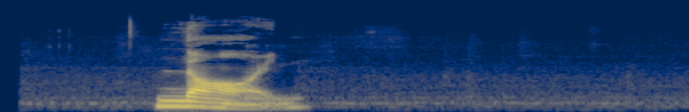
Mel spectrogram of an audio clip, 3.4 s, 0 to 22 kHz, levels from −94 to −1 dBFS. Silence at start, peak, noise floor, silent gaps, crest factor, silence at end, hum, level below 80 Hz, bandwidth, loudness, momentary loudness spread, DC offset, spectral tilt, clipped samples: 0.75 s; 0 dBFS; -58 dBFS; none; 24 dB; 1.95 s; none; -70 dBFS; 12 kHz; -19 LUFS; 20 LU; under 0.1%; -6.5 dB/octave; under 0.1%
